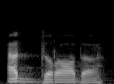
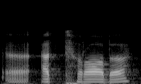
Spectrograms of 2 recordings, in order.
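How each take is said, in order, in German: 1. Der mittlere Konsonant klingt wie ein stimmhaftes d. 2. Der mittlere Konsonant ist ein behauchtes t. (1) "wenn ich diese Eigenschaft wegkürze, dann sage ich Adraba. Und das ist falsch" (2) "statt Atraba"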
